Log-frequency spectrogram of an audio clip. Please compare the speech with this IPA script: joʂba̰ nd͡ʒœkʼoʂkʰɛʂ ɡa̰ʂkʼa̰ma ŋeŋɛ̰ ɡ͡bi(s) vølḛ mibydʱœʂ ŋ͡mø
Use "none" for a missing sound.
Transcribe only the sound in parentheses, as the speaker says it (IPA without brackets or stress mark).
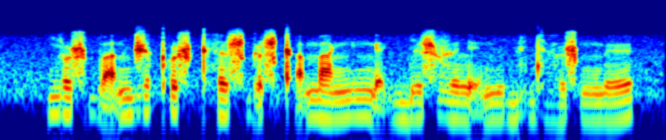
ʂ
